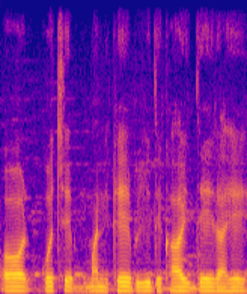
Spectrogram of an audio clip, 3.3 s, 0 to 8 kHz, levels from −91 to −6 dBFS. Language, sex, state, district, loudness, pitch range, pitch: Hindi, male, Madhya Pradesh, Katni, -18 LUFS, 105-115 Hz, 110 Hz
